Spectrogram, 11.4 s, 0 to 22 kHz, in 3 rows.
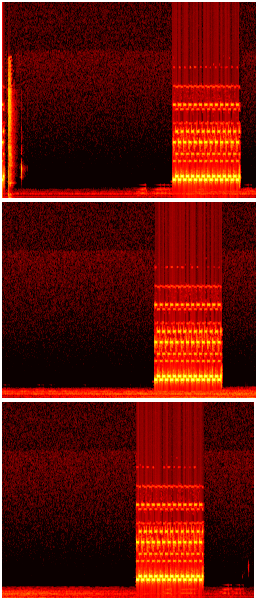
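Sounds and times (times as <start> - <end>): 
phone ringing with high warbling electronic trills: 2.6 - 3.6, 6.1 - 7.1, 9.6 - 10.6.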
